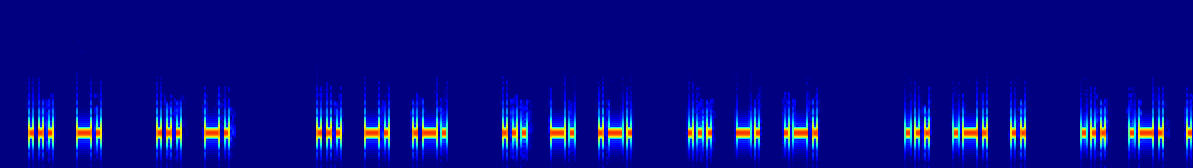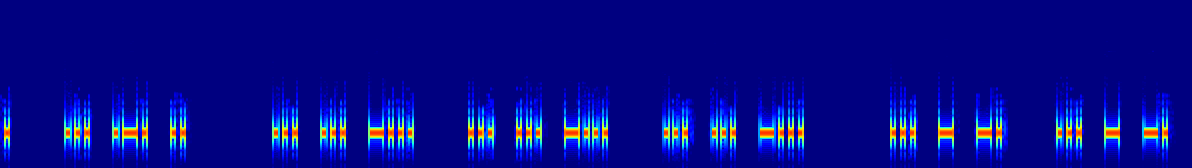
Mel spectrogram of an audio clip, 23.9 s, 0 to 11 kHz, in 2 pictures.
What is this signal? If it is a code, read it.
Morse code, heard as a keyed tone, about 25 wpm, spaced as for 20 wpm, 700 Hz. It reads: SN SN SNR SNR SNR SRI SRI SRI SSB SSB SSB STN STN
